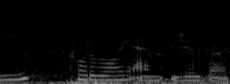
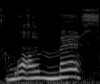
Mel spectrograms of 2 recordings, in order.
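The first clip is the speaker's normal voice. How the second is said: dismayed cry; 6 semitones higher, 6 dB louder than usual. Acted. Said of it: "I cried".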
